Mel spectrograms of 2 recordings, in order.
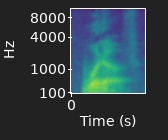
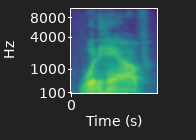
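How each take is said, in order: First: It is contracted, sounding like would of. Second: Both words are said fully and separately.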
